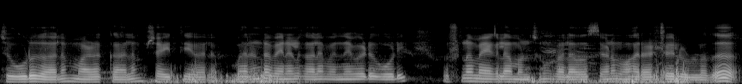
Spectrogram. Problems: low volume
